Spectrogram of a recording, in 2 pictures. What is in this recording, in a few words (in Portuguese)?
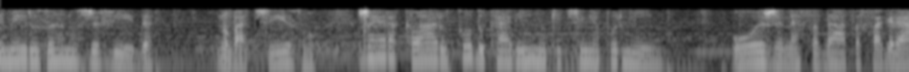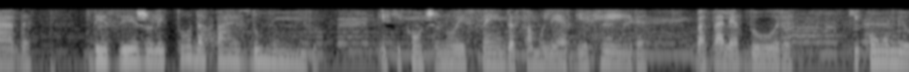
Natal Para Madrinha Feminino; Telemensagens; Natal e Ano novo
